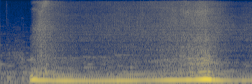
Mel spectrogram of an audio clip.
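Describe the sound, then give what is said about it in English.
A person imitates a car engine with a sustained, low, buzzing voice, holding the drone for several seconds before pushing it up into a brief rev near the end. It is fairly loud. “do your best car noise.”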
